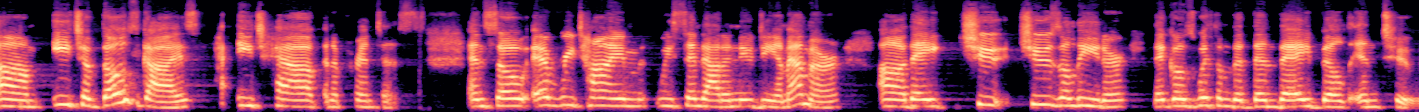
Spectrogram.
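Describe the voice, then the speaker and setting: A woman with a bright, sharp tone speaks very slowly at a medium pitch, with very even loudness and fairly even intonation against a quiet background. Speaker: missionary. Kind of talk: casual interview.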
